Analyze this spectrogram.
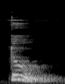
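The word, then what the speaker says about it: two: என்ன துவி என்றால் இரண்டு டூ என்பது அதிலிருந்து வந்ததுதான் துவில் உள்ள இத் டி என்பதே டுவில் இட் டி ஆகிவிட்டது உச்சரிப்பில் டூ என்று சொன்னாலும் ஸ்பெல்லிங்கில் டிக்கு அப்புறம் டபள்யூ வருகிறது டபள்யூக்கு வ சப்தமே உண்டு துவையில் உள்ள வ தான்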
